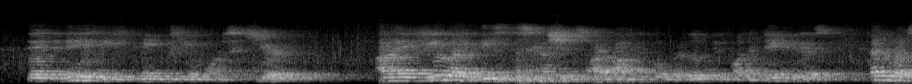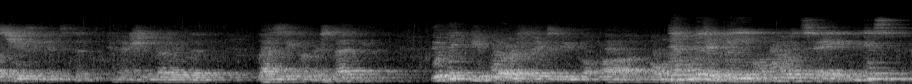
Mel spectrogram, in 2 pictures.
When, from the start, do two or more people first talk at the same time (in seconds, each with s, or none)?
15.8 s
